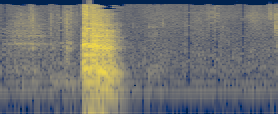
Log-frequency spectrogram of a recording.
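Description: A person coughing once, a single short, loud cough a little over half a second in.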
